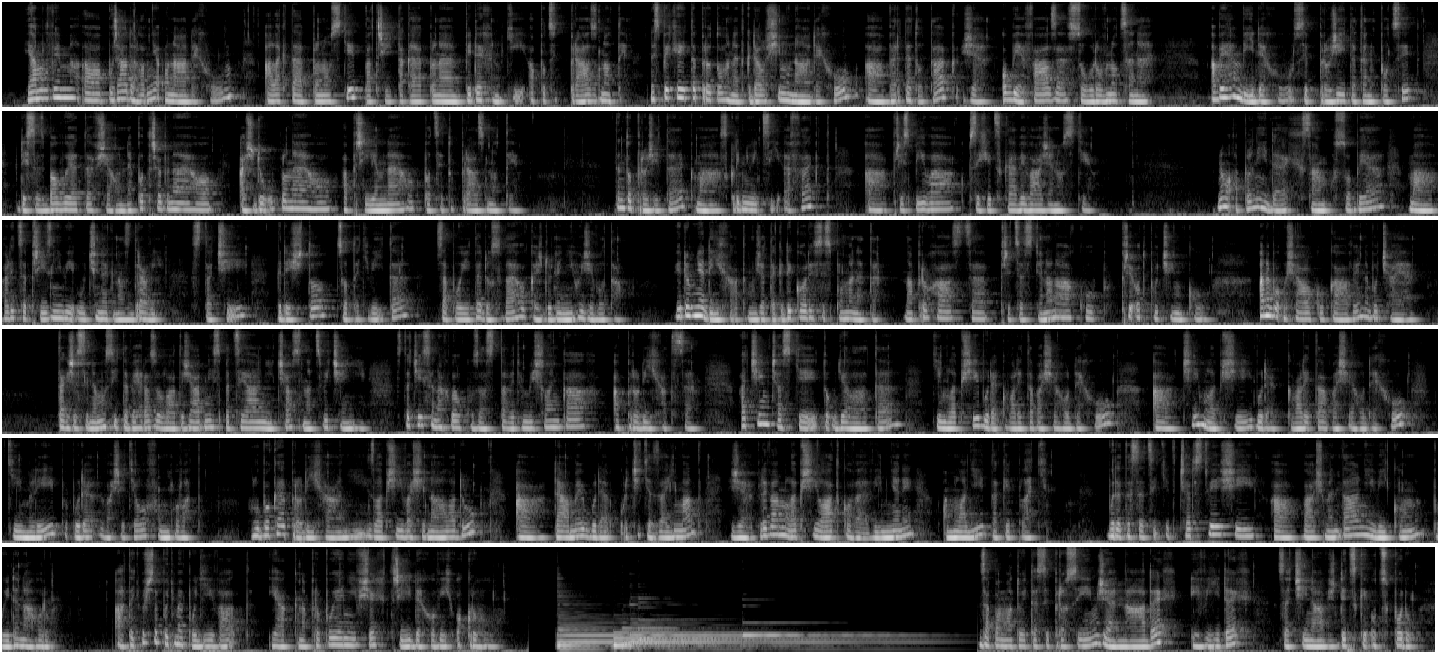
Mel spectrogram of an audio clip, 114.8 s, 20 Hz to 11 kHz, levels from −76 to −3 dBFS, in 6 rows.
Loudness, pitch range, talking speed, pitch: -30 LUFS, 145-175 Hz, 105 wpm, 155 Hz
